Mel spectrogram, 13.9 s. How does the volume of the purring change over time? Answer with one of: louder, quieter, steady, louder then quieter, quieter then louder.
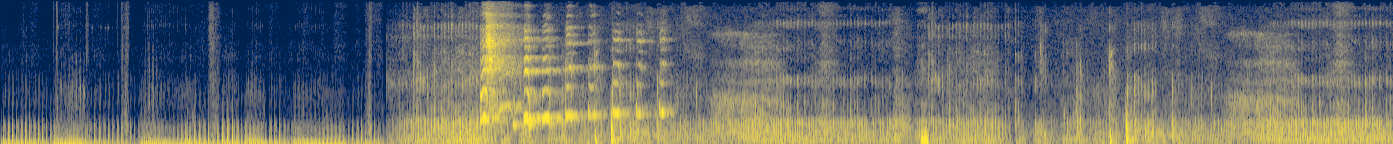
louder.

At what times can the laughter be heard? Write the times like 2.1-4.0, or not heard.
4.8-6.7.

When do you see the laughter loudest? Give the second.
5 s.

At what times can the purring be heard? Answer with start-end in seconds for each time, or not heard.
0.0-13.9.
